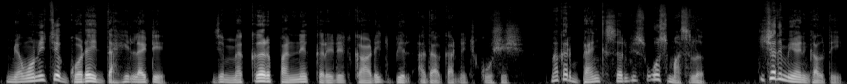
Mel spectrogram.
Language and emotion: Kashmiri, angry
